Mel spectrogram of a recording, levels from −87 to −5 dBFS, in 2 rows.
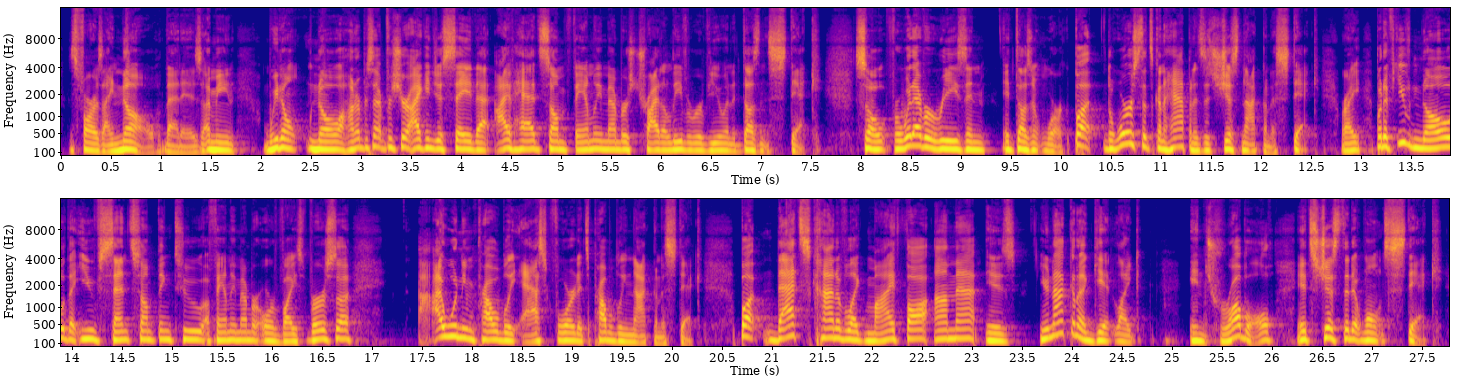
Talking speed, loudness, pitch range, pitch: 235 wpm, -14 LUFS, 140-175 Hz, 155 Hz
